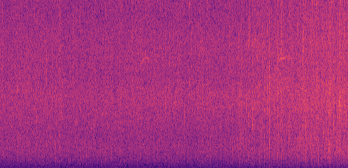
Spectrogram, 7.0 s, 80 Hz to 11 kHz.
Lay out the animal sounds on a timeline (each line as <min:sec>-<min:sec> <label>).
0:05.4-0:05.8 Cedar Waxwing (Bombycilla cedrorum)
